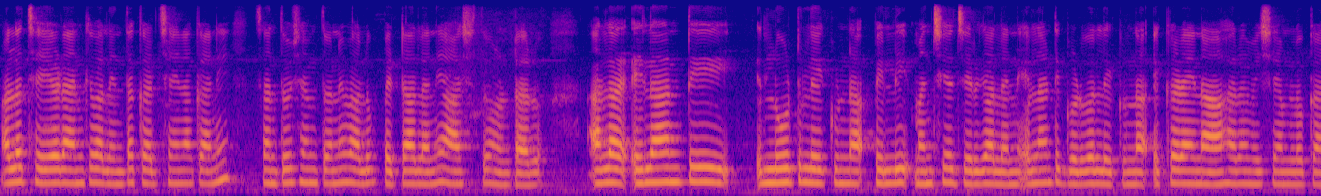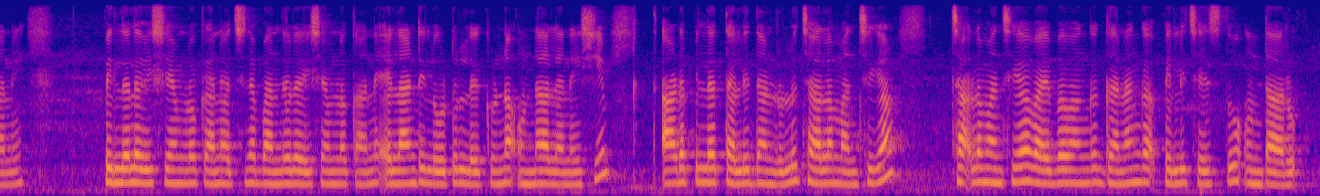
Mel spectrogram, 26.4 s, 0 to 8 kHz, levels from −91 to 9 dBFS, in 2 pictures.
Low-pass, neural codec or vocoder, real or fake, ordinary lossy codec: 7.2 kHz; none; real; none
